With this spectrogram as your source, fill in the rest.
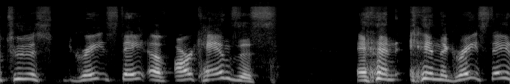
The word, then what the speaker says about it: Arkansas: code that is strictly enforced that Arkansas is pronounced Arkansas and not Arkansas so there you go I think that's just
